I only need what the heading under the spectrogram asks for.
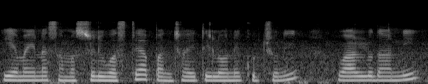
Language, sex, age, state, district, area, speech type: Telugu, female, 45-60, Andhra Pradesh, West Godavari, rural, spontaneous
